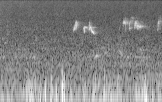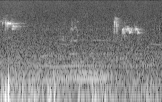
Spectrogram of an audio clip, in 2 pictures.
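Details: Competitive song of a Red-whiskered bulbul lure bird at a trapping spot in Hòa Mạc, Hà Nam, Vietnam: spaced short phrases of bright chirping, slurred notes every second or so, with faint rustles below.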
